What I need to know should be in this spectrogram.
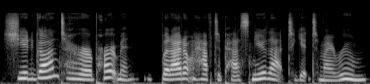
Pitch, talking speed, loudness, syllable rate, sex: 240 Hz, 310 wpm, -19 LUFS, 5.8 syllables/s, female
